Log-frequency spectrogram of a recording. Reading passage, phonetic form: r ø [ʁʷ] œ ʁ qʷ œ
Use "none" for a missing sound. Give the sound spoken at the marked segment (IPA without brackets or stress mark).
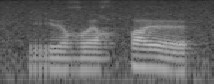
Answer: ʁʷ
